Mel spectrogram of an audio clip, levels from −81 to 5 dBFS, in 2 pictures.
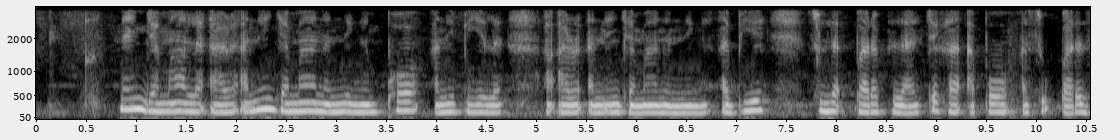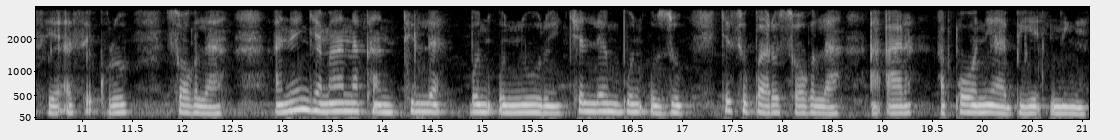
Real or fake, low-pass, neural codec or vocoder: real; 3.6 kHz; none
